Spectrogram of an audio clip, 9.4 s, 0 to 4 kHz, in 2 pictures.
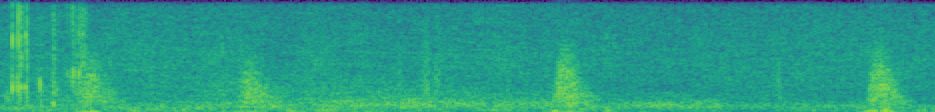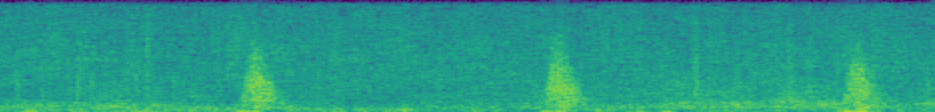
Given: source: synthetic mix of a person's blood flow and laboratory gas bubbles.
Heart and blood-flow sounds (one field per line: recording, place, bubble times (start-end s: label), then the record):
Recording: Doppler ultrasound of blood flow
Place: subclavian vein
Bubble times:
0.02-0.48 s: bubbles
From the record:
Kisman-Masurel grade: 211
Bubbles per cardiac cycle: several, 3 to 8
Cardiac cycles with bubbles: 1 to 10%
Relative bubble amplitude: barely perceptible (0.100 to 0.250)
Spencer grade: 1 (occasional bubble signal discernible with the cardiac motion signal, with majority of cardiac periods free of bubbles)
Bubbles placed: anywhere in the cardiac cycle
